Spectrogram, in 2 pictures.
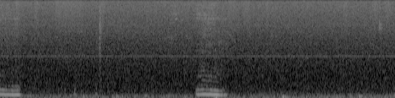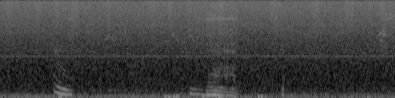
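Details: Soft, whistling snores about every four seconds from a sleeping cat, a frequent snorer, over steady room noise.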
